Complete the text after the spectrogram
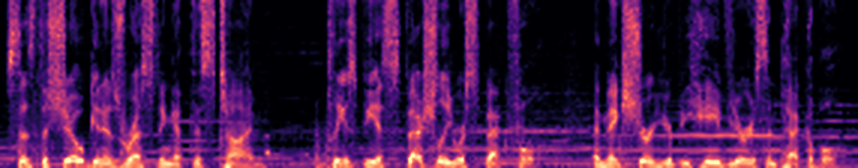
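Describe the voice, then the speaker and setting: A by-the-book gate guard, as an actor plays him, speaks in formal, officious tones. His voice is a little high and swings up and down, with game music underneath. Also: expressive, quick pace, lightly acted. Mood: stern.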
